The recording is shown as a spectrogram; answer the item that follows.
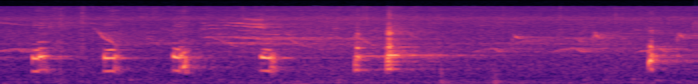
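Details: Wild hen turkey alone in Georgia turkey woods, calling back and fired up: a series of short, sharp, evenly spaced yelping notes, each a brief raspy burst, with a couple of later notes after a pause.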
